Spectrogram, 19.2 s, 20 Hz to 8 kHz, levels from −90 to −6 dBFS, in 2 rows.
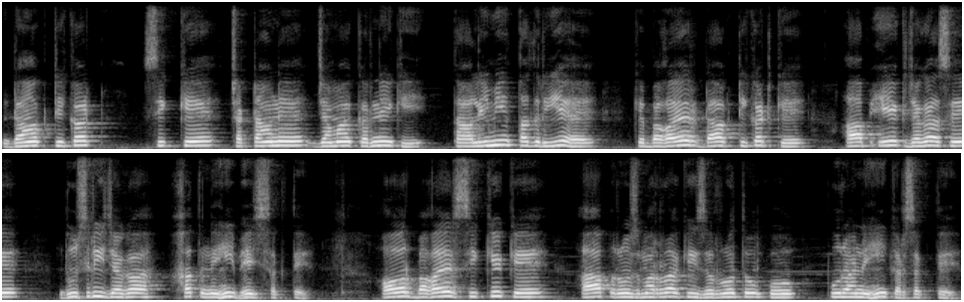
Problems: none marked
